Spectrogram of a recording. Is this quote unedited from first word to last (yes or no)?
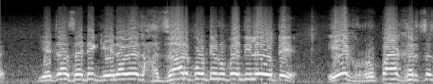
yes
